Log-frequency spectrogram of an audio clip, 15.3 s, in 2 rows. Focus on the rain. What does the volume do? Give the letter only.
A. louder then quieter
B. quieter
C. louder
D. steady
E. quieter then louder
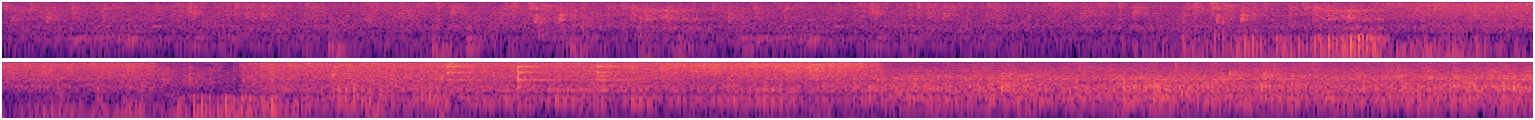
C.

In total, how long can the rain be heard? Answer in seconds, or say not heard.
15 s.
